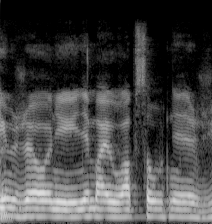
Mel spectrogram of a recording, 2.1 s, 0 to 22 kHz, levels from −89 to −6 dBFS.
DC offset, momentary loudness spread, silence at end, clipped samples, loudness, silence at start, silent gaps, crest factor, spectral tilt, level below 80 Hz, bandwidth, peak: under 0.1%; 6 LU; 0 s; under 0.1%; -23 LUFS; 0 s; none; 14 dB; -6 dB/octave; -68 dBFS; 14 kHz; -8 dBFS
